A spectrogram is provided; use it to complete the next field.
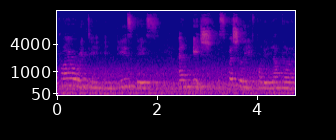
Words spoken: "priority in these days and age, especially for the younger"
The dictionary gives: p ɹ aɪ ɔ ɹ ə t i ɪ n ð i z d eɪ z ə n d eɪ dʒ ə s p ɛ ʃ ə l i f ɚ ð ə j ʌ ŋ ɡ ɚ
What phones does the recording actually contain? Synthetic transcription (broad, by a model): p ɹ aɪ ɔ ɹ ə t i ɪ n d i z d eɪ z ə n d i tʃ ə s p ɛ ʃ ə l i f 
